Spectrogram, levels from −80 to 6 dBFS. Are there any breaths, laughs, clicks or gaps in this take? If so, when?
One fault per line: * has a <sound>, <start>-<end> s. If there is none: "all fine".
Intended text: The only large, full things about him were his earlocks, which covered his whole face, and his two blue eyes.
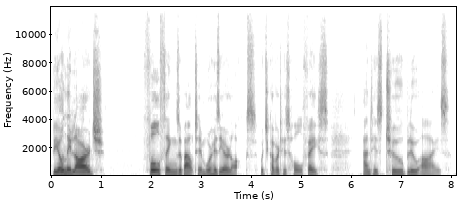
all fine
